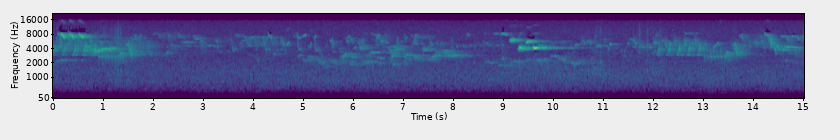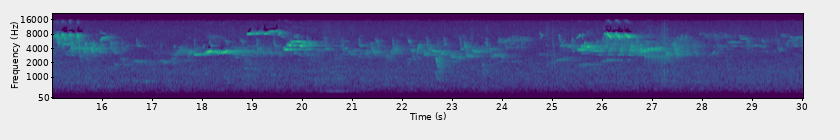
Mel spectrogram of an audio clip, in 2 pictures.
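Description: Birdsong: bursts of high chirping song from several birds, repeating every few seconds, over a steady background hiss.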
